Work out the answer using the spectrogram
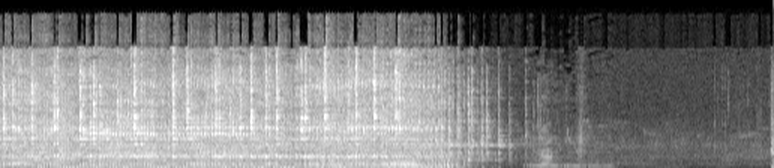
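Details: Small two-stroke earth auger engine: runs hard for three seconds when throttled, then sags, coughs and stalls, from fuel starvation caused by a swollen carburetor fuel-pump diaphragm; hard starting, quit after about ten holes.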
